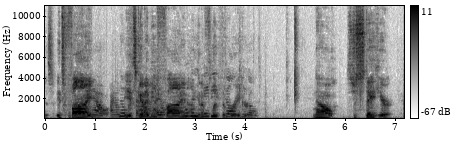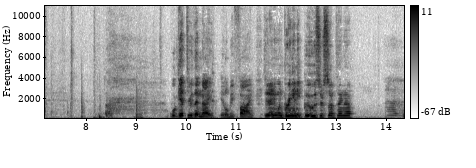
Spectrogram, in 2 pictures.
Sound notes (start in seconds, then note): 8.3 sighs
